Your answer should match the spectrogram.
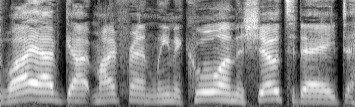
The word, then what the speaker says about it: Lena Kul: Did I pronounce it correctly? Yes. Cool. All right, cool. Sweet. All right. Lena Kul has been a guiding force for many designers throughout their careers.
